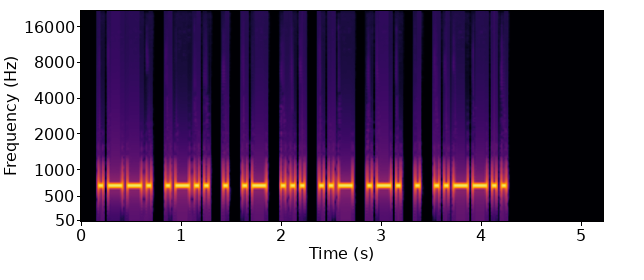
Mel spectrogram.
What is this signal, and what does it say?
Morse code, heard as a keyed tone, about 25 wpm, 700 Hz. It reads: PLEASURE?
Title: Sentences from Top 1600 Words 25wpm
